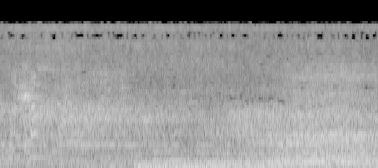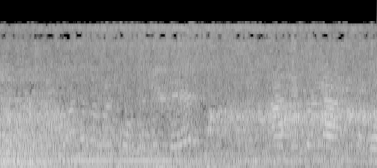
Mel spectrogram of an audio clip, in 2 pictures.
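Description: A crowd of adults murmurs and chatters nearby.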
